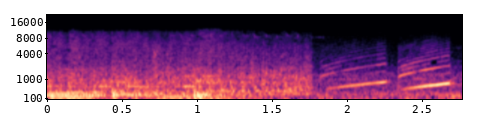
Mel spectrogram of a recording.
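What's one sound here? A helicopter drones overhead.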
